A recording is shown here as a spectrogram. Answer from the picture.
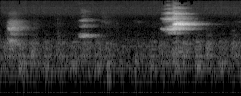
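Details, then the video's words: Two pet African grey parrots at home give three brief whistled notes: a high short note, a softer mid note, then a louder, harsher high whistle, over a faint low background hum. "MY AFRICAN GREY PARROTS MAKES NOISE AND WHISTLES"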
